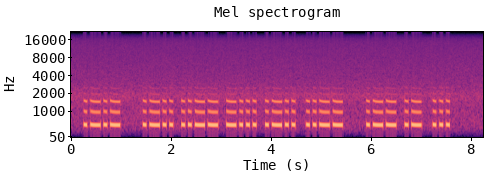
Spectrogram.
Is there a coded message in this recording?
Yes: Morse code (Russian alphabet) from 0.2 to 7.6 s, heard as a keyed tone, hand-sent with a paddle, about 18 wpm, 480 Hz. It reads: Я ЛЮБЛЮ ВАС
